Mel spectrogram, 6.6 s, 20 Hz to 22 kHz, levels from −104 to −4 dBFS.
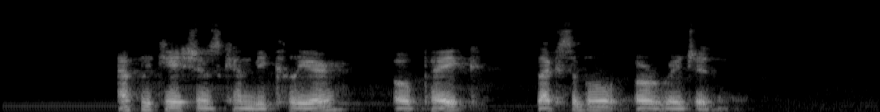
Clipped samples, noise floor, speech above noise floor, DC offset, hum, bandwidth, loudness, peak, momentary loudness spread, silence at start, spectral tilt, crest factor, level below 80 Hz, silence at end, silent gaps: under 0.1%; under -90 dBFS; over 44 dB; under 0.1%; none; 7.2 kHz; -47 LUFS; -28 dBFS; 9 LU; 0.9 s; -5 dB/octave; 20 dB; -88 dBFS; 1.2 s; none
